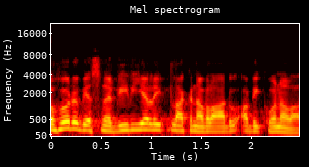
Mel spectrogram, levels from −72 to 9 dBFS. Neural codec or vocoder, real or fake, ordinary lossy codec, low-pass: codec, 16 kHz, 2 kbps, X-Codec, HuBERT features, trained on LibriSpeech; fake; Opus, 16 kbps; 7.2 kHz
